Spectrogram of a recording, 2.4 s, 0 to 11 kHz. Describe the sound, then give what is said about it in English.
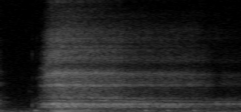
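A long, breathy exhale released during a guided breathing exercise after holding at the top of an inhale. It rushes in fairly strongly after a quiet moment, then tapers off gradually with a soft, airy hiss. “Hold at the top, focusing at the spiritual eye for just 3 more, 2, 1, and then a double exhale.”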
